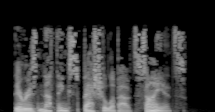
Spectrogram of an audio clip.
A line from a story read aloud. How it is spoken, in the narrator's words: I whispered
